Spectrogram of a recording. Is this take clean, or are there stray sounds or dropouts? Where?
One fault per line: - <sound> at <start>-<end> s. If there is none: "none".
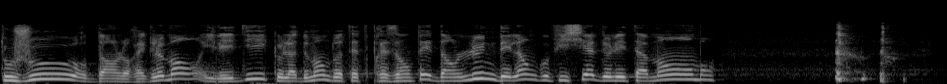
- cough at 8.3-9.1 s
